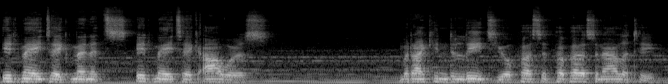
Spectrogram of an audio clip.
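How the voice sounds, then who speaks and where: A menacing, sentient machine, acted by a man speaks in an ASMR roleplay monologue. The delivery is slow and deliberate, cold with contempt for humankind. Words catch and repeat like glitches, with faint music behind. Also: medium pitch, flat delivery, darkish tone, natural voice. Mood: cold threat.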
